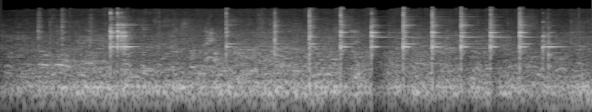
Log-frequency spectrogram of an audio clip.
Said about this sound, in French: À coups de marteau sur l'enclume, il prépare toutes sortes d'objets.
